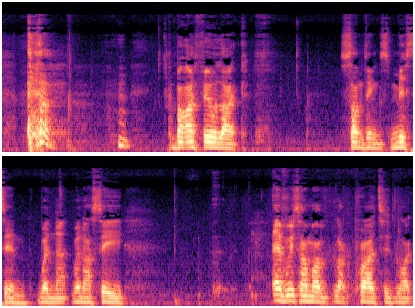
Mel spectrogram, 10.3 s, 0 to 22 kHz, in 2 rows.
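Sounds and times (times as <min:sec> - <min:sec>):
harsh cough: 0:00.3 - 0:00.8
speech: 0:00.5 - 0:00.8, 0:01.4 - 0:03.1, 0:04.3 - 0:06.8, 0:08.5 - 0:10.2.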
